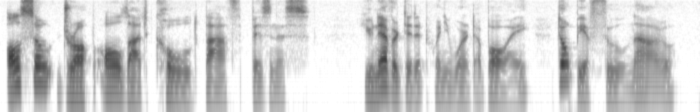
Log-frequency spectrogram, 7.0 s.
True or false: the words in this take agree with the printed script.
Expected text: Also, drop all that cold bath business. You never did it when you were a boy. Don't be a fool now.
false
